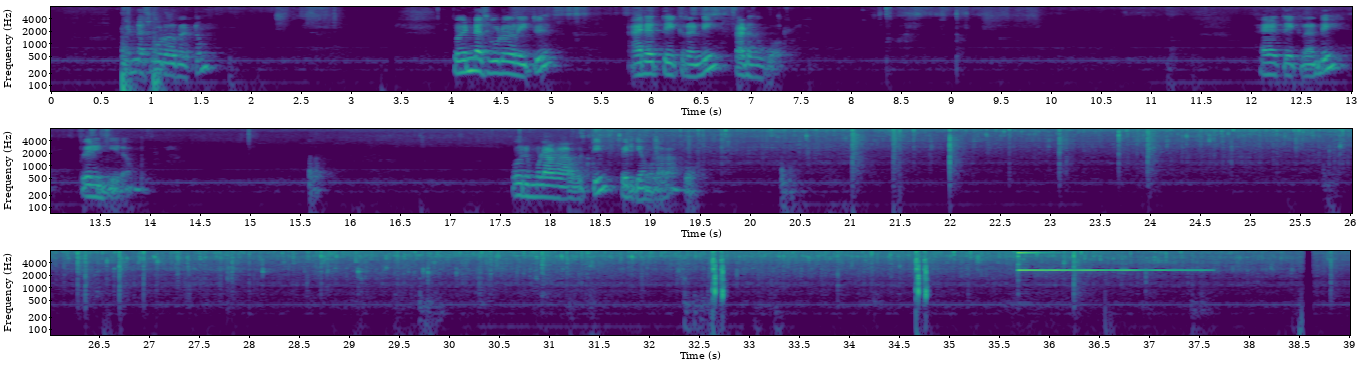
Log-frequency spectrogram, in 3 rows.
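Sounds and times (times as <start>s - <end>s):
food sizzling in oil: 13.0s - 39.0s.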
